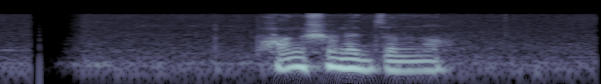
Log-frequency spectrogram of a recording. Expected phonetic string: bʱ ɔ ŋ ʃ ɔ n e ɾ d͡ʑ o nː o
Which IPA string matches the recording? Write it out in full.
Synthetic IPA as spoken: bʱ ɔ ŋ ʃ o n e ɾ d͡ʑ o nː o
